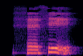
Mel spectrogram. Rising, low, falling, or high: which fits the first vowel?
low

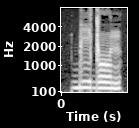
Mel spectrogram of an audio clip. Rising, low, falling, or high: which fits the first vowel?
low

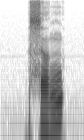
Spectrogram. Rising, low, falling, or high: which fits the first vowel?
rising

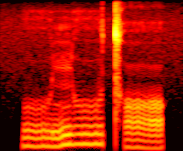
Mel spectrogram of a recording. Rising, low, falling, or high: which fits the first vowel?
low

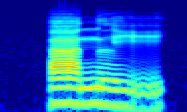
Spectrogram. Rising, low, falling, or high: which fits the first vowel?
high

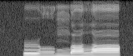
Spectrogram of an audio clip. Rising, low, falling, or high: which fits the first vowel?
high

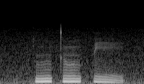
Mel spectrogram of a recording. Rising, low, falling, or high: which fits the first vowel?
high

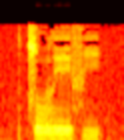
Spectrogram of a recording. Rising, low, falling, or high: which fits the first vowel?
low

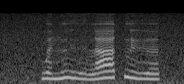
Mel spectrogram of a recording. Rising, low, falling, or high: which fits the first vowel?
rising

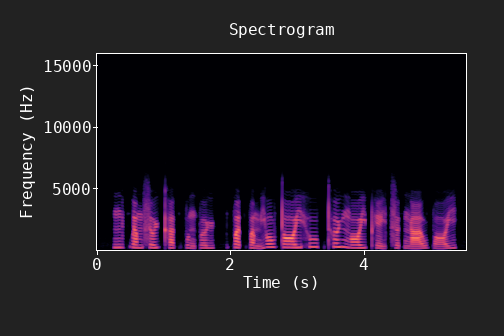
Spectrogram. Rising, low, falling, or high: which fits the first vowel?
rising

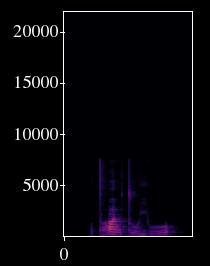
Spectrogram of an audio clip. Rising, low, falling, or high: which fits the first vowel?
rising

